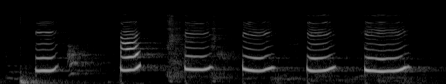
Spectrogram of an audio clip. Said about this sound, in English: What did he hear? A dog whining. And he looked around, and he saw the most pathetic-looking creature you have ever seen in your life. His tongue was hanging out.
